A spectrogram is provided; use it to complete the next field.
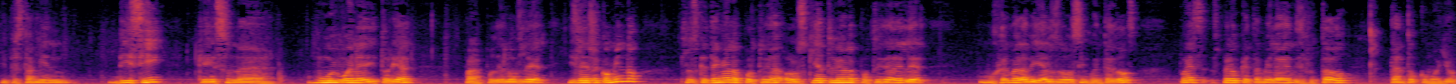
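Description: A man speaks at a fairly quick pace with a fairly high pitch, a dark, mellow tone and ordinary pitch variation.

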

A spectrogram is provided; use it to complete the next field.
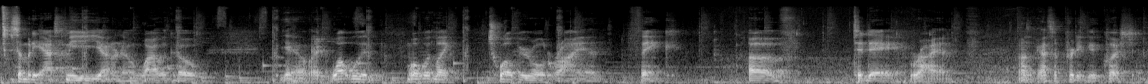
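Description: Over clear background music, a man talks at a moderate pace with ordinary pitch variation. Room echo is audible, and he leaves long, frequent pauses. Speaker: interview guest. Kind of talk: interview answer. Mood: reflective, warm, smiling. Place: home room.

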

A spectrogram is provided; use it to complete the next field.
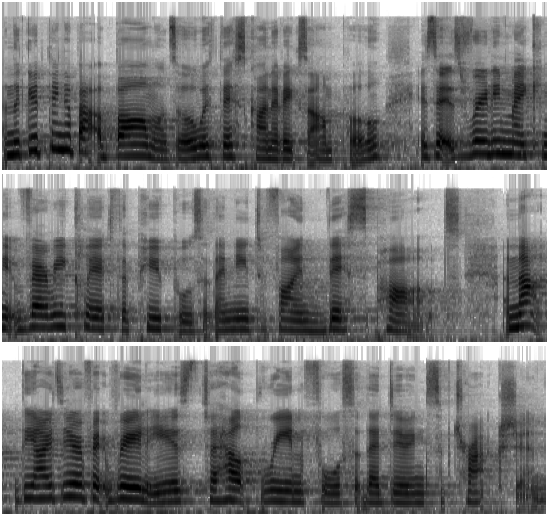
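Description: A woman at a fairly quick pace over a quiet background. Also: ordinary pitch variation. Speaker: teacher. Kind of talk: tutorial. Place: studio. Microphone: lapel.

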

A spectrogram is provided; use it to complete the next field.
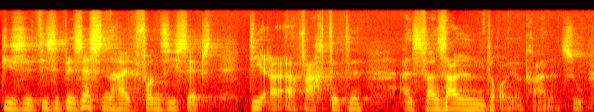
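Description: Over light background noise and audible room echo, a man speaks at a moderate pace. His fairly high voice stays monotone and flat. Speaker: retired professor and author; retired professor. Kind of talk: talk with reminiscences and commentary. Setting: evening event with audience. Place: hall.

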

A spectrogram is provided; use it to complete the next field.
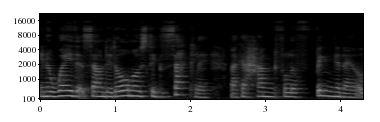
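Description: The text is read aloud in a natural voice.

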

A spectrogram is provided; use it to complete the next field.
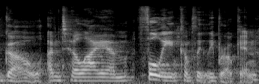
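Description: The talking proceeds at a moderate speed. There is noticeable noise in the background. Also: woman. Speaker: booktuber. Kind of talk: casual reading vlog. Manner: animated.

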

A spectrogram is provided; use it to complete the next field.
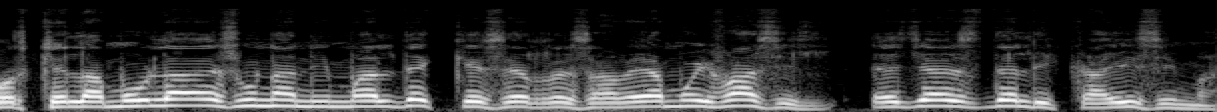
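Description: Against a quiet background, a man speaks at a fairly slow pace in a dark, mellow tone with ordinary pitch variation, the sound dry and close with no echo. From Colombian coffee region, Quindío (Salento). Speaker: mule driver. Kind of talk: demonstration interview. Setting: outdoors on a farm. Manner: halting, repetitive.

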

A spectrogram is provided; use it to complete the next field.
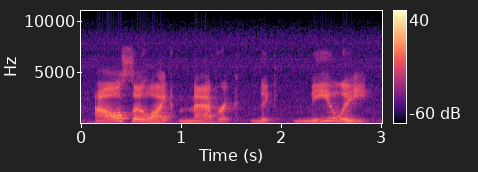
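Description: A man is speaking. His pitch swings very widely. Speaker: golf betting podcast co-host. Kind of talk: casual sports betting chat. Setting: home studio, co-hosts in same room.

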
